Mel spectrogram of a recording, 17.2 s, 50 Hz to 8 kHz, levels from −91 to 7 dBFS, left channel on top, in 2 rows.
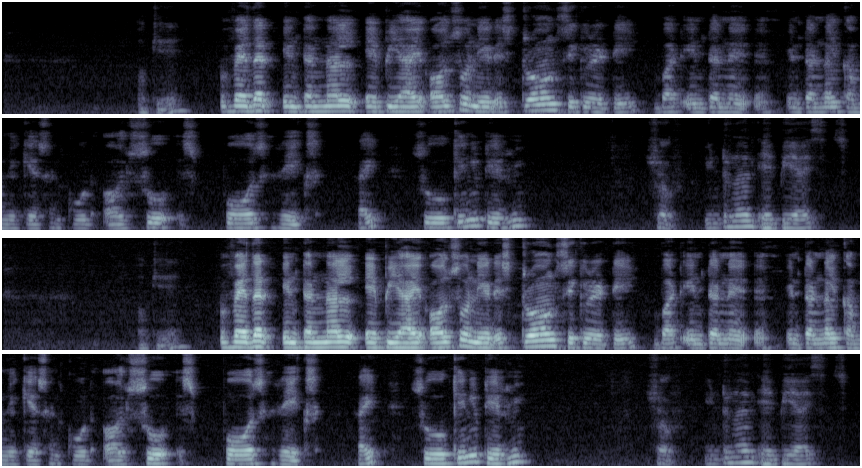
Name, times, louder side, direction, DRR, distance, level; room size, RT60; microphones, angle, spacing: voice 1, 1.5-1.8 15.0-15.3 15.6-17.0, left 2 dB, 5° right, 1.7 m, -37 dB
voice 2, 2.2-6.3 6.6-10.5 10.8-11.7 12.1-12.3 12.7-13.8, right 6 dB, 85° right, 0.4 m, -25 dB
3.9 x 2.0 x 3.3 m
head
